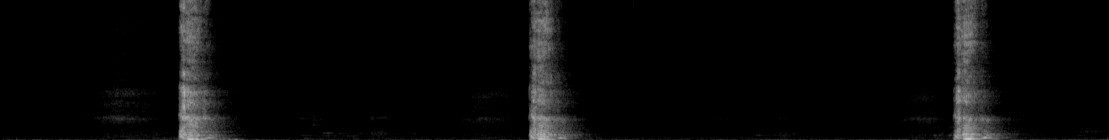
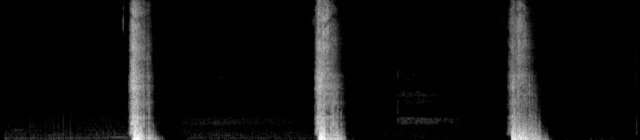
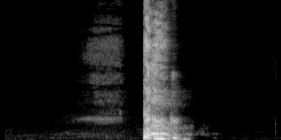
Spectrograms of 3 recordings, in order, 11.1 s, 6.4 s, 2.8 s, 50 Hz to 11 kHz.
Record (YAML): three_cough_length: 11.1 s
three_cough_amplitude: 7302
three_cough_signal_mean_std_ratio: 0.26
exhalation_length: 6.4 s
exhalation_amplitude: 32768
exhalation_signal_mean_std_ratio: 0.22
cough_length: 2.8 s
cough_amplitude: 32398
cough_signal_mean_std_ratio: 0.28
survey_phase: beta (2021-08-13 to 2022-03-07)
age: 18-44
gender: Female
wearing_mask: 'No'
symptom_none: true
symptom_onset: 7 days
smoker_status: Never smoked
respiratory_condition_asthma: false
respiratory_condition_other: false
recruitment_source: REACT
submission_delay: 2 days
covid_test_result: Negative
covid_test_method: RT-qPCR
